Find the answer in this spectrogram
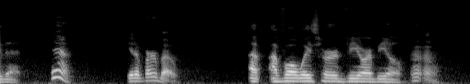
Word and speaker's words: VRBO: how that's how the that company pronounces it verbo yeah I've never heard them say that yeah get a verbo I've always heard VRBO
